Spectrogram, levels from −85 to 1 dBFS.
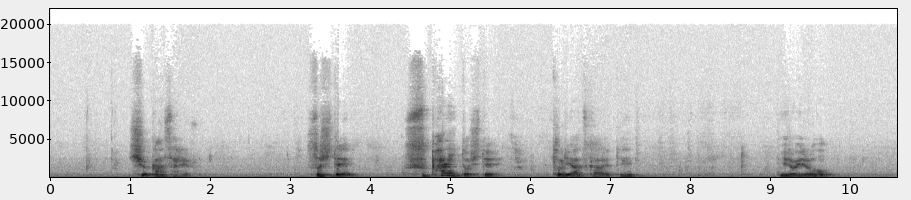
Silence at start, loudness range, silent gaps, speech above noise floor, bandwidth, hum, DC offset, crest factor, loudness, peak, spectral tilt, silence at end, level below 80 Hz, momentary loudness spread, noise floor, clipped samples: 0 s; 4 LU; none; 21 dB; 17 kHz; none; under 0.1%; 18 dB; -16 LUFS; 0 dBFS; -5.5 dB/octave; 0 s; -38 dBFS; 23 LU; -37 dBFS; under 0.1%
